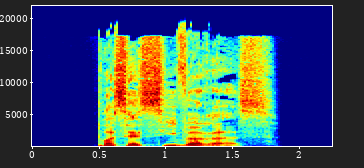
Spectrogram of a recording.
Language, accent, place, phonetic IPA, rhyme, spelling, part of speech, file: German, Germany, Berlin, [ˌpɔsɛˈsiːvəʁəs], -iːvəʁəs, possessiveres, adjective, De-possessiveres.ogg
- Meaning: strong/mixed nominative/accusative neuter singular comparative degree of possessiv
